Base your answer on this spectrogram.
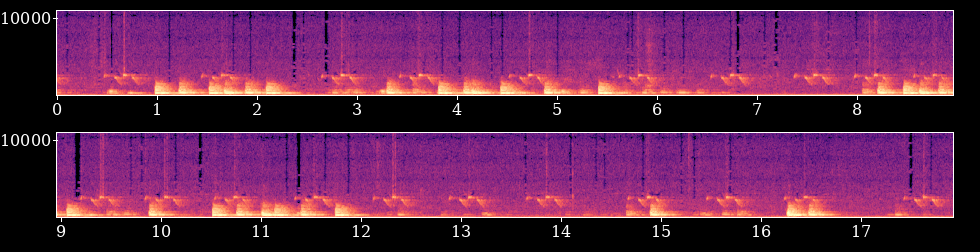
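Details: Frog chorus under a bridge: long runs of fast, pulsed croaks from overlapping frogs, coming in dense bouts separated by quieter stretches of scattered single croaks, with echo.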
